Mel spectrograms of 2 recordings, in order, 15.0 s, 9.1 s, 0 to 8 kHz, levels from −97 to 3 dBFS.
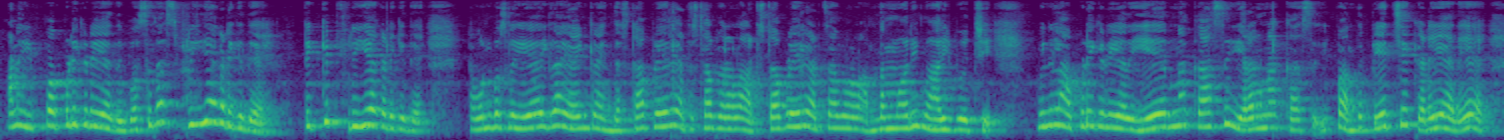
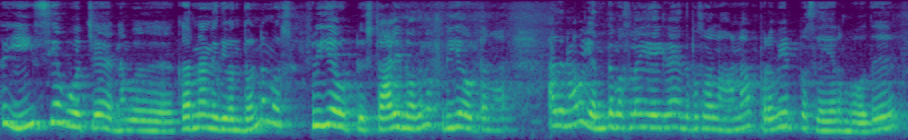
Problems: continuous background conversations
